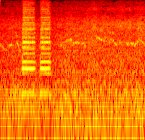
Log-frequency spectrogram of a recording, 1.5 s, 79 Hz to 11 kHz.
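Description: Two short, loud horn blasts from an Apache RR 310 motorcycle riding on the Pune bypass highway, over constant rumbling wind and engine roar.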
